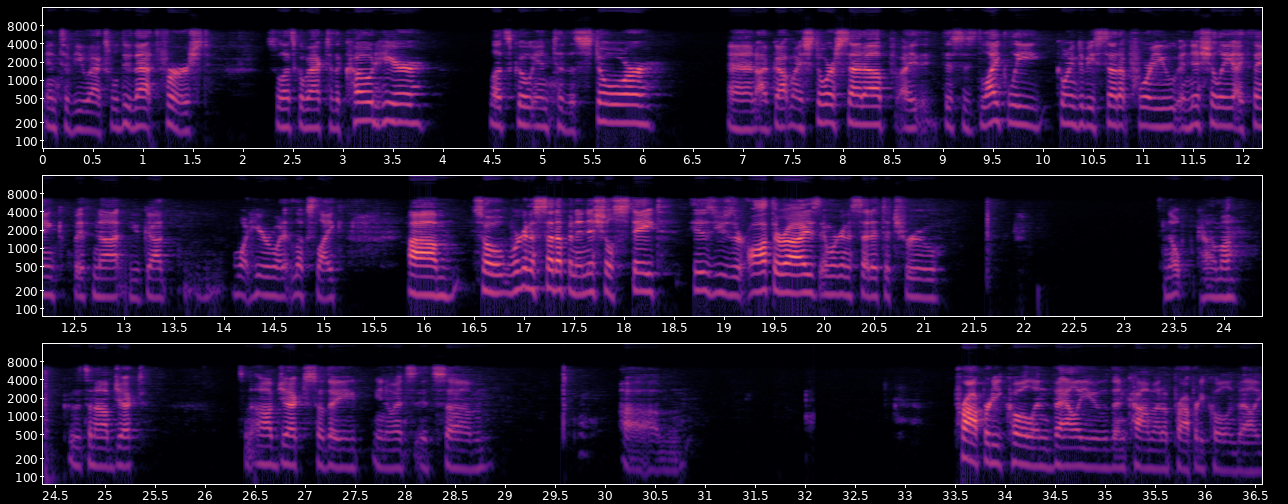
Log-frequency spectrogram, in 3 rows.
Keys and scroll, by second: 17.7 ctrl+v.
